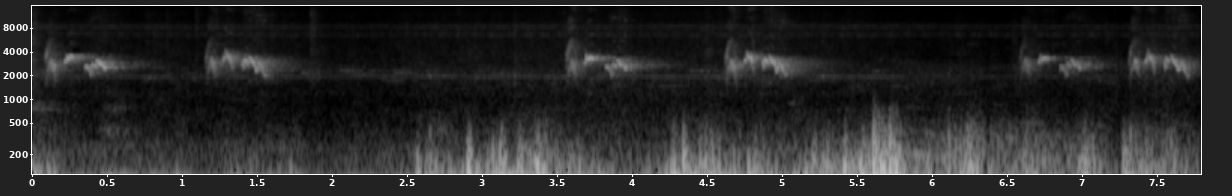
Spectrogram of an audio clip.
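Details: Bird singing in the morning in front of a house: short high twittering phrases repeated about every one to one and a half seconds over steady low rumbling noise.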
